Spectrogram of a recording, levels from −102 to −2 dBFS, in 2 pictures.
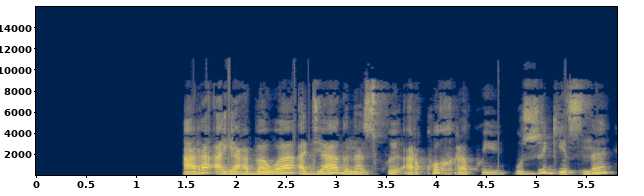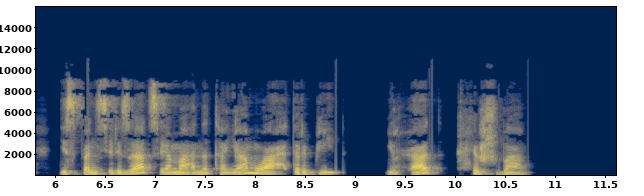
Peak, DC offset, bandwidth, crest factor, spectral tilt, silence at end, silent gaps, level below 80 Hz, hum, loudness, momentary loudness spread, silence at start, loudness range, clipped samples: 0 dBFS; under 0.1%; 9.6 kHz; 18 dB; -5 dB/octave; 0.9 s; 5.95-6.03 s, 8.92-9.30 s, 9.94-10.00 s; -54 dBFS; none; -18 LUFS; 12 LU; 1.45 s; 5 LU; under 0.1%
